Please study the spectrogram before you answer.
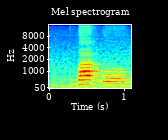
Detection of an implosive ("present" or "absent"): absent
